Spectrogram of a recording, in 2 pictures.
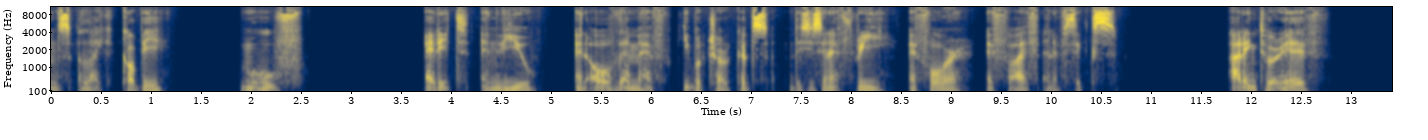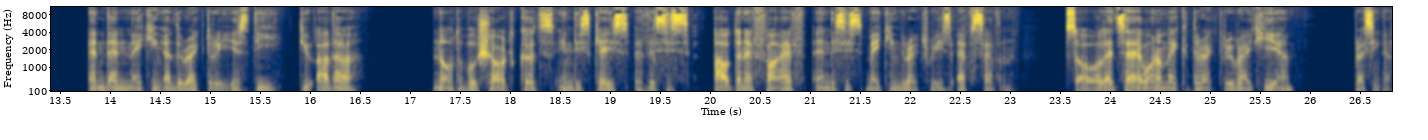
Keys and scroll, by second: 26.4 F7.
